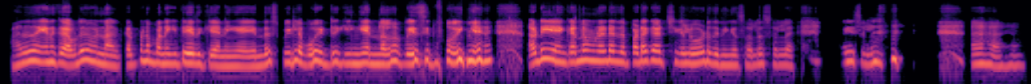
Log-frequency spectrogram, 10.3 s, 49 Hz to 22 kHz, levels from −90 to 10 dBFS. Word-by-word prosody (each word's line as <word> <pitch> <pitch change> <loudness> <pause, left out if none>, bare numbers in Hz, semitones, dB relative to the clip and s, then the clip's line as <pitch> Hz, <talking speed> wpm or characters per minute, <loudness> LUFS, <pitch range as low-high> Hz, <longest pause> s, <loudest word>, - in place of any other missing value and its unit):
அதுதான் 255 +4 +2
எனக்கு 250 -2 +1
அப்டியே 270 +9 0 0.2
நான் 195 -2 -3
கற்பனை 245 +7 -4
பண்ணிக்கிட்டே 225 0 +2
இருக்கேன். 200 -3 -2
நீ - - -3 0.3
எந்த 205 +4 -4
ஸ்பீட்ல 245 +2 -2
போயிட்டு 245 -3 -1
இருக்கீங்க? 225 -1 -4
என்னலாம் 220 +2 -2
பேசிட்டு 235 -1 +2
போவீங்க? 275 +1 +4 0.5
அப்டியே 305 +7 +6
என் 250 0 -2
கண்ணு 285 +3 +3
முன்னாடி 270 0 +1
அந்த 250 -2 -4
படக்காட்சிகள் 255 -3 -1
ஓடுது. 245 -4 -4
நீங்க 205 0 -8
சொல்ல 215 +3 -9
சொல்ல 205 -1 -11 0.7
சொல்லுங்க. 235 +2 -6 0.9
அஹஹ 200 -3 -9
235 Hz, 155 wpm, -21 LUFS, 215-265 Hz, 0.9 s, அப்டியே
